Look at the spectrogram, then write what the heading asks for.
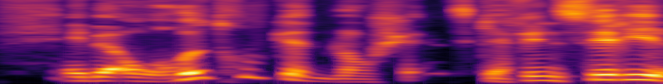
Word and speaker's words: Cate Blanchett: Oui, c'est pas la blanquette. Eh bien, on retrouve Cate Blanchett, qui a fait une série là, alors je peux le dire, qui est à Apple TV.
